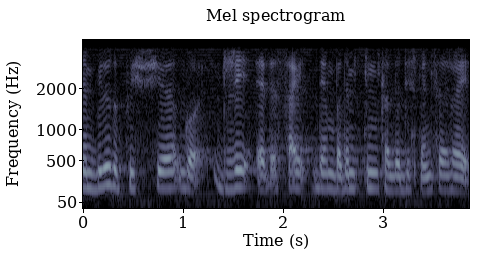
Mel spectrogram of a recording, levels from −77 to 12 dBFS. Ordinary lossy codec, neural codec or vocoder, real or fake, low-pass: none; none; real; 3.6 kHz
